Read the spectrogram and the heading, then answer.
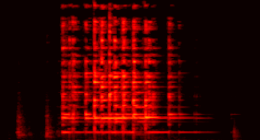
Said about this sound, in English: Did you not have the bell ready? No, I rang the bell already, put the bell down. Didn't realize I had to ring it again. That double ring.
